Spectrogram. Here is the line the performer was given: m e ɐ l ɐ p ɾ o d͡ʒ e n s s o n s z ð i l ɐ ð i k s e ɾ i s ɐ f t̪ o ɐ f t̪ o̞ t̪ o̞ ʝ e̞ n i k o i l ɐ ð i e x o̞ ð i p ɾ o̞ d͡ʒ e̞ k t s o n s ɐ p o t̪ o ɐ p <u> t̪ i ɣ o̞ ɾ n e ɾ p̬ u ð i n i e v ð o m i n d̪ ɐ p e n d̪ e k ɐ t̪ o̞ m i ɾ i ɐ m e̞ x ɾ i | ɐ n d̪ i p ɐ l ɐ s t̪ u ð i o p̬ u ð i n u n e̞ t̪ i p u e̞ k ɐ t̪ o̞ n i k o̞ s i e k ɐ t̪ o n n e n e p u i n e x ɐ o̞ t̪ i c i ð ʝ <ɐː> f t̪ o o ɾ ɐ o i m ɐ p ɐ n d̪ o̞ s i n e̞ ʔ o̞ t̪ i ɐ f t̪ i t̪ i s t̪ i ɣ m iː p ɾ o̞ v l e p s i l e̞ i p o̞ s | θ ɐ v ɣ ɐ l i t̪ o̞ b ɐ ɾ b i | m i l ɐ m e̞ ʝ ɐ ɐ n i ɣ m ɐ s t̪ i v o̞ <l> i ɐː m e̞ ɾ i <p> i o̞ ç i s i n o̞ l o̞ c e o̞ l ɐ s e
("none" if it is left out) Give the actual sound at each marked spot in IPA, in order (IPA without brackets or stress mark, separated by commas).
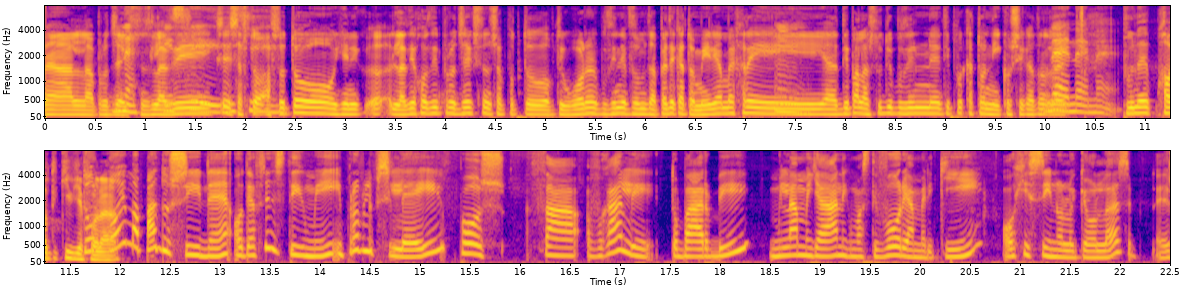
o, ɐ, ɾ, c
